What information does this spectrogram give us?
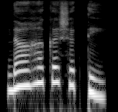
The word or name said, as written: ದಾಹಿಕಾಶಕ್ತಿ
